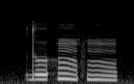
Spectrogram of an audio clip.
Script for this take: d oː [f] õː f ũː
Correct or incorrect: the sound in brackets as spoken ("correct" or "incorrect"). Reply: incorrect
